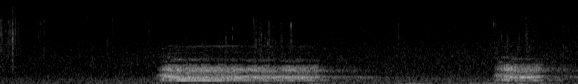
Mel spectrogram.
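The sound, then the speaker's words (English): A man's long, wavering howl rises over a soft hissing background, fades, then returns as a shorter second howl. “It is now I hear the howls and look up to a black sky that has never seen stars.”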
